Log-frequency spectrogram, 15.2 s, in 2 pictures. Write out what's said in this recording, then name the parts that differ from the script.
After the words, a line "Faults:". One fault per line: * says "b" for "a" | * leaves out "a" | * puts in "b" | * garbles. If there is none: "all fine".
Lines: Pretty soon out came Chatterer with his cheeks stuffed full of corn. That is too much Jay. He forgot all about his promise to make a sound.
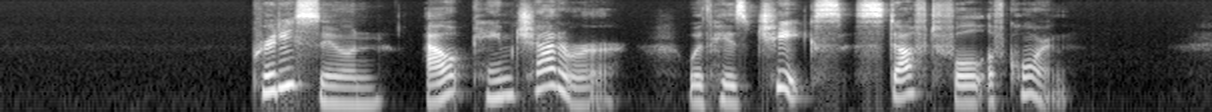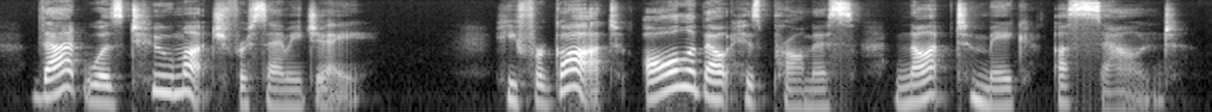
Pretty soon out came Chatterer with his cheeks stuffed full of corn. That was too much for Sammy Jay. He forgot all about his promise not to make a sound.
Faults:
* says "was" for "is"
* puts in "for Sammy"
* puts in "not"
